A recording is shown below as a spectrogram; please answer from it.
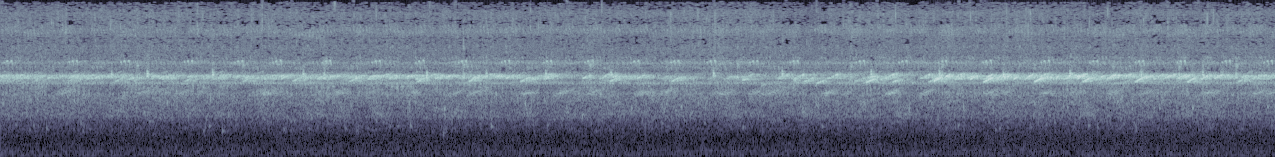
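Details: Lakeside frog chorus, many voices blending into one continuous shrill trill that swells louder near the end, flecked with quick chirps and a low background rush of running water.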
